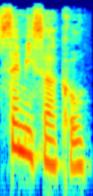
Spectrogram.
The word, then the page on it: semicircle: British English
